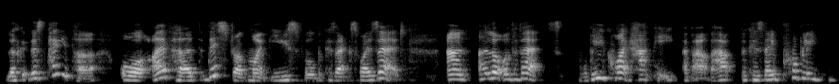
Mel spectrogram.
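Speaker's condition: No condition

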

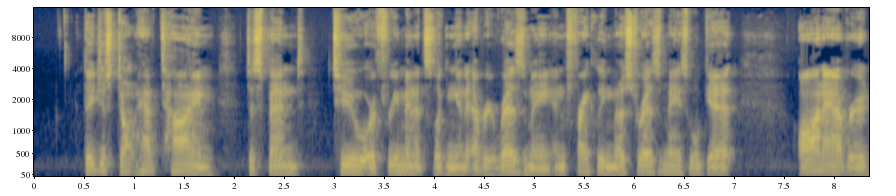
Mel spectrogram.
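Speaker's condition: No condition

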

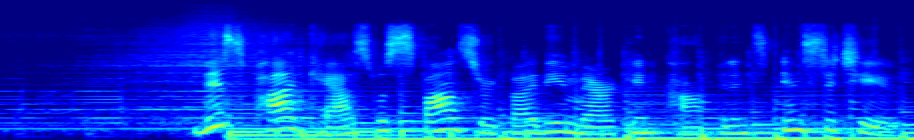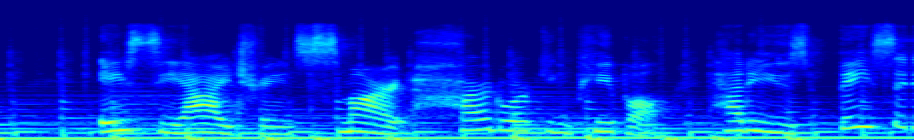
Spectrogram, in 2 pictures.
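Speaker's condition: No condition

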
